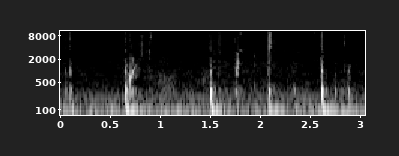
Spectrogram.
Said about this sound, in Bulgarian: Само капенето на чешмата е в тъмната кухня.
